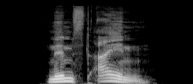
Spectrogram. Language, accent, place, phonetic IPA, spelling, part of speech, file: German, Germany, Berlin, [ˌnɪmst ˈaɪ̯n], nimmst ein, verb, De-nimmst ein.ogg
- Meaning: second-person singular present of einnehmen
